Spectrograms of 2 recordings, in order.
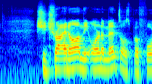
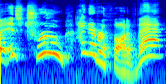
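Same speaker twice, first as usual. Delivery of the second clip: much higher, joyful exclamation; light up with sudden delight; cry of joy. A narrator's reading. Wife delighted at husband's idea, joyful cry. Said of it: "She uttered a cry of joy".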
